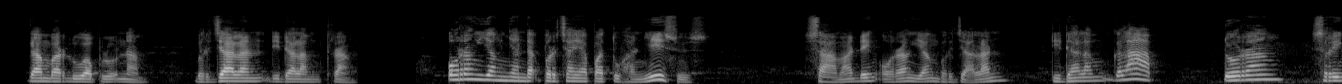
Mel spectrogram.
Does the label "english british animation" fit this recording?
No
